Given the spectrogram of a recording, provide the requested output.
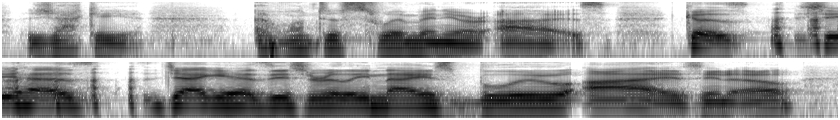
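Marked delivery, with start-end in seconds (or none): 0.1-3.0 put-on feminine French accent. Retelling a Zoom call, quoting Natasha speaking to Jackie in Natasha's French accent. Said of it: "she said it with her French accent".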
